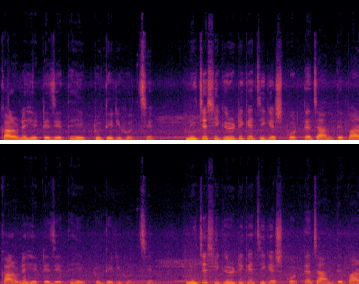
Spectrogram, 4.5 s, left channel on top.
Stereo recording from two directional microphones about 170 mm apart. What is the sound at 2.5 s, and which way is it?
Speech, 25° left (ahead or behind).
